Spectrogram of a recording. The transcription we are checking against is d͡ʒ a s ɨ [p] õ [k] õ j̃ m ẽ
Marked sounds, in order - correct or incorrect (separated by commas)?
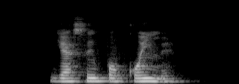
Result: correct, correct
